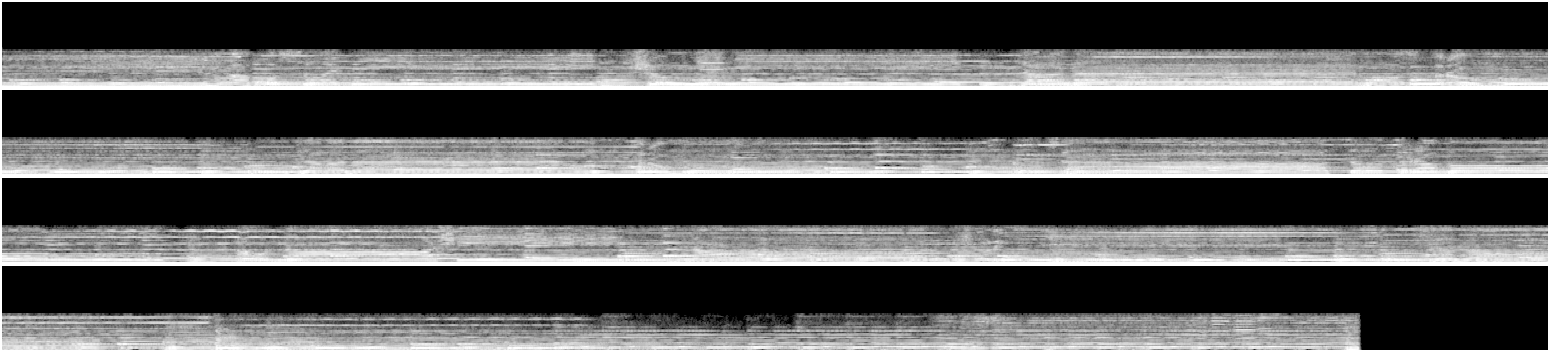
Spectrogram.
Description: Piano,Vocal,Drum,Vibraphone,Glockenspiel
Violin,Piano,Vocal,Vibraphone,Glockenspiel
